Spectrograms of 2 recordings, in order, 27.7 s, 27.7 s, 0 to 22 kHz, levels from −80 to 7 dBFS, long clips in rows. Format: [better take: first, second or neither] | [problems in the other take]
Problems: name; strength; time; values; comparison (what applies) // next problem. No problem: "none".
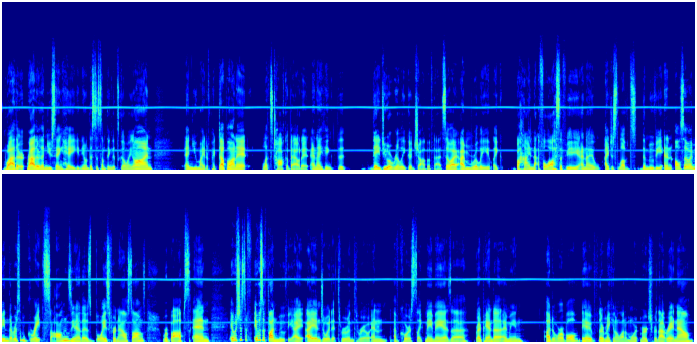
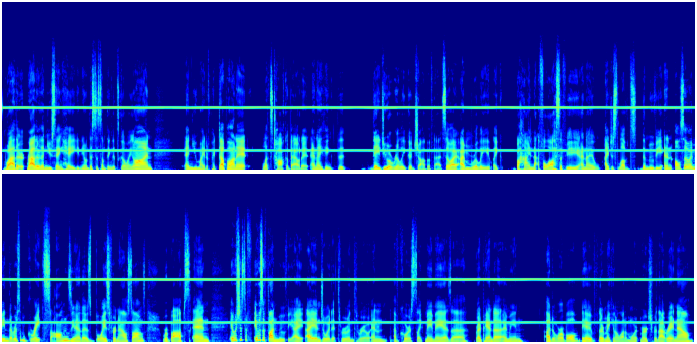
first | high-pitched whine; loud; throughout; 8 kHz, 6 dB below the speech; faint in the first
